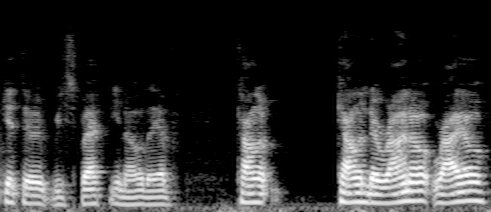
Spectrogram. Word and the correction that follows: Candelario: I'm saying it wrong. Candelario. Candelario, thank you.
